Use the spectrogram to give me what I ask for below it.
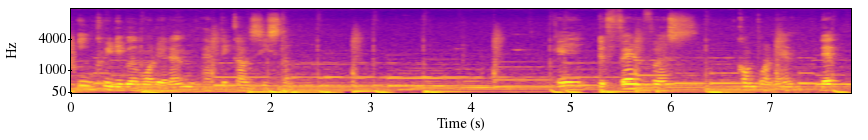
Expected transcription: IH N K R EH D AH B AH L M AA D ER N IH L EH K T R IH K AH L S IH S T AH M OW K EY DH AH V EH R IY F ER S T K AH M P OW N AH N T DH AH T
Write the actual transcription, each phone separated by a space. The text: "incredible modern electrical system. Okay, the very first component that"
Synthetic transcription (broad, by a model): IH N K R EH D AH B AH L M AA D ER IH N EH T IH K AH L S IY S T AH M OW K EY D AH F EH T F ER S K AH M P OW N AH N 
